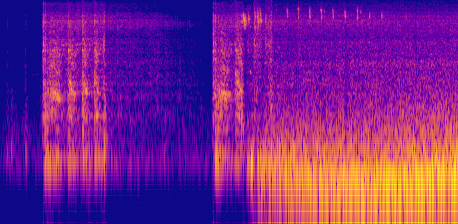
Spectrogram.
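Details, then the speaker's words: Engine after a coil pack replacement, run and warmed up: it runs better but the idle has an uneven, stumbling beat of three or four pulses a second. Misfire remains; owner suspects spark plug wires damaged by a battery surge. "it did run quite a bit better i have let it warm up some i think that's a possibility that wire by spark plug wires replacing the coil pack has made it and helped it quite a bit but it's still got that bad mist"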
